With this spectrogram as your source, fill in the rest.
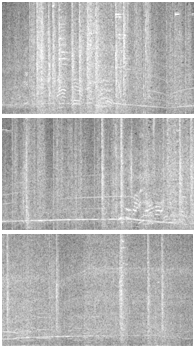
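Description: A siren wails, rising and falling.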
